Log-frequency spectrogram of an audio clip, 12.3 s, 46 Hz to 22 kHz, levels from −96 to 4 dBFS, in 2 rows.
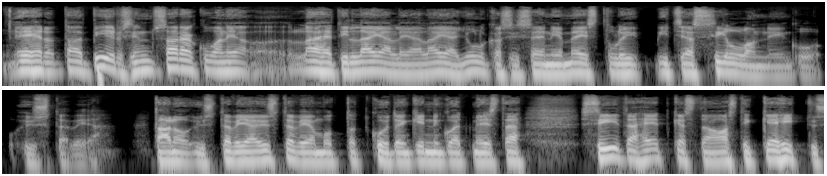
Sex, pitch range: male, 105-130 Hz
